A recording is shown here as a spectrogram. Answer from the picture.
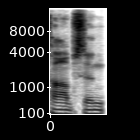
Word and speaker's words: Thompson: it's spelled but uh last names Thompson the H is silent so it's kind of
